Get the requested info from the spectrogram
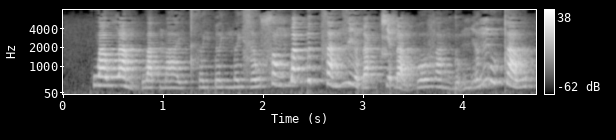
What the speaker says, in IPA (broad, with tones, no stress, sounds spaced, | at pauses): k w a˧ w l a˧˩ m k w a˨˩ t̚ m a̤ː˨˩ j t̪ʰ ə̤˨˩ j ɗ ə̤˨˩ j n ə̤˨˩ j z ə˨˦ w s ɔ˨˦ ŋ ɓ a˦˥ k̚ ɗ ə˦˥ t̚ s a˨˦ n z i˧˩ ə̯ ɗ a˦˥ k̚ t͡ɕ ɛ̰˧˨ ɗ a̰˧˨ w ɓ o˧ v a̤˨˩ ŋ ɗ ṵ˧˨ ŋ ḭ˧˥ ə̯ ŋ u˨˦ t̪ a˨˦ w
